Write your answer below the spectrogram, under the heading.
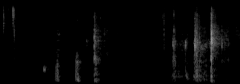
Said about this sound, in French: attends tu m'excuses, je prends une petite gorgée d'eau.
